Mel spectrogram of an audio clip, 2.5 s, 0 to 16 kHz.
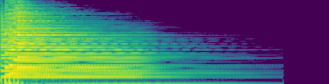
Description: Eb Minor 6th Bb, guitar chord

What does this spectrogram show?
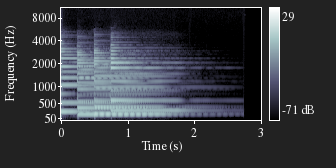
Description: G Major 7th Suspended 4th, G, down, Ukulele; GM7sus4 arpeggiated; JGuitar

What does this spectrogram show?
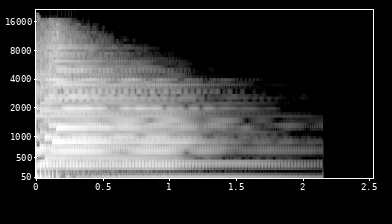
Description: E Major 7th Suspended 2nd Suspended 4th; EM7sus2sus4 strummed

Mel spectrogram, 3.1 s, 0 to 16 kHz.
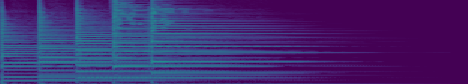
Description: D sharp Augmented 7th

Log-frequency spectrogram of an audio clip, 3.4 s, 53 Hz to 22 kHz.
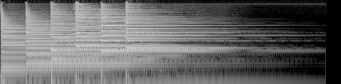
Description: D sharp Major 7th Suspended 2nd Suspended 4th F

